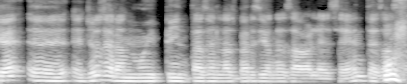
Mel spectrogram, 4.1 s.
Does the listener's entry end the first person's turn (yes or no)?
yes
